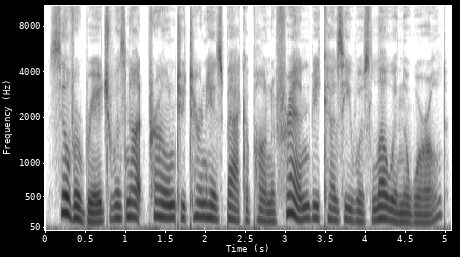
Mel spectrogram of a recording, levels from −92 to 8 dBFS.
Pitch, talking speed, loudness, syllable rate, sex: 170 Hz, 215 wpm, -19 LUFS, 5.1 syllables/s, female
